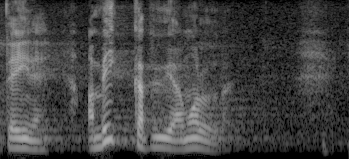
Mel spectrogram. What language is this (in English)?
Estonian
